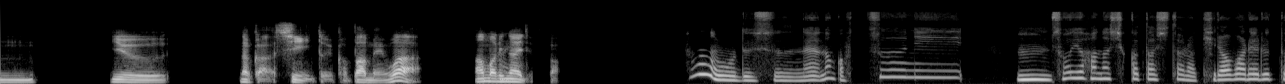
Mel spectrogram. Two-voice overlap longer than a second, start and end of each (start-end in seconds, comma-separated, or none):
none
